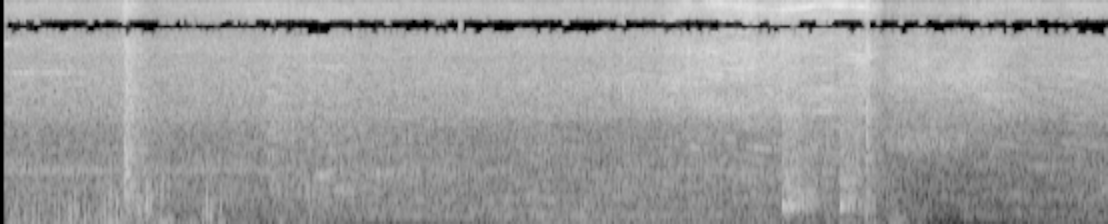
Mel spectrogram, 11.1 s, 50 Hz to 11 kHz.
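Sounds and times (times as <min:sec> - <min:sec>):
electric motor running: 0:04.4 - 0:11.0.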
